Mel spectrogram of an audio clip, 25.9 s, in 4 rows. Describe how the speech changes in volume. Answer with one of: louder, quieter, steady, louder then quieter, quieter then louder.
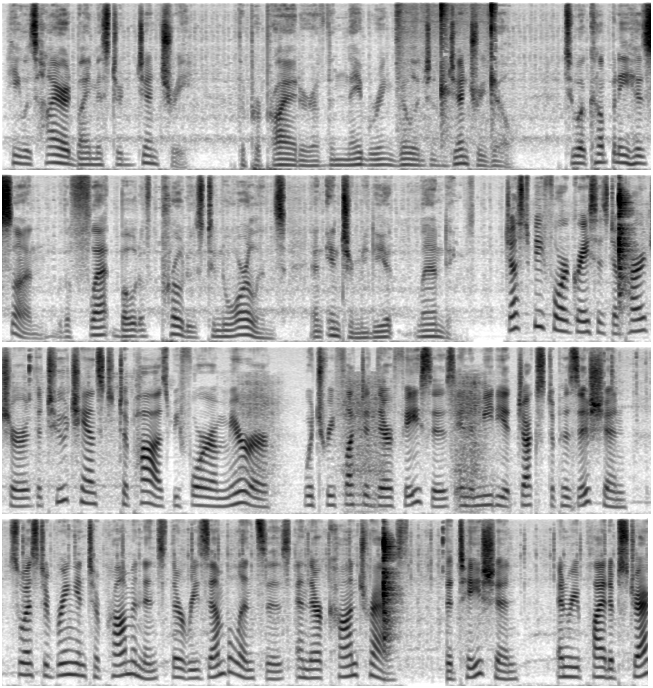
steady.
